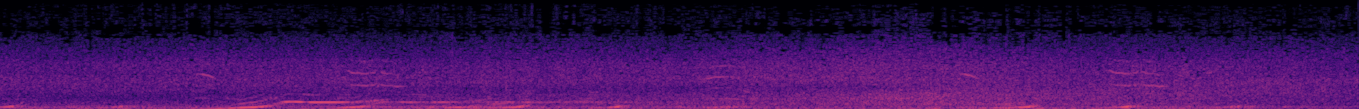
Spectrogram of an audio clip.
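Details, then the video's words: Humpback whale song underwater: a series of short upsweeping whoops repeated about twice per second, with a sustained tonal moan held near the middle, over a low rumbling background. "Sounds and Songs Of The Humpback Whales"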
